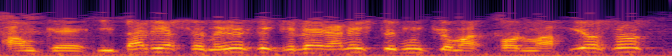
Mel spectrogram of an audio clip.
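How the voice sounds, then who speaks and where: A man's voice: a little high, fast, husky. A man with an accent from Spain calling a radio show, blunt and wry in his casual opinions. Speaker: radio phone-in caller. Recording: dull radio call, music behind.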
